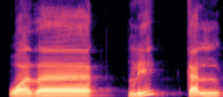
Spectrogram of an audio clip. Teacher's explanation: তাহলে ওই পৃষ্ঠার ওখান থেকে যেখান থেকে পড়ব বলছিলাম, খালিদিনা ফিহা খালিদিনা ফিহা, ওয়াও জবর ওয়া, জাল খারা জবর একালিফ টান, খারা জবর, আর এখানে জালের উচ্চারণটা একদম নরম পাতলা করতে হবে। জিব্বার মাথা উপরের দাঁতের মাথার সাথে লাগবে জালের উচ্চারণটা করার সময়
